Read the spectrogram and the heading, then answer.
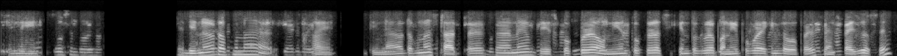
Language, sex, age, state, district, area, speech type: Assamese, male, 45-60, Assam, Dibrugarh, rural, conversation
